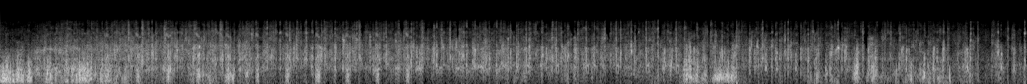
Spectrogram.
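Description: A crowd of onlookers clapping steadily, with talking mixed in, as the sheepdog finishes penning the geese.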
